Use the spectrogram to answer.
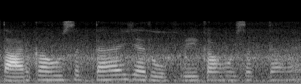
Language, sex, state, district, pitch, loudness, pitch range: Hindi, female, Chhattisgarh, Raipur, 200 Hz, -21 LUFS, 185-205 Hz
